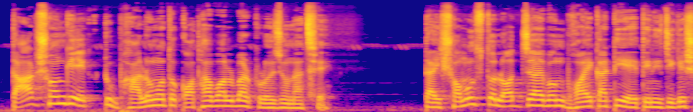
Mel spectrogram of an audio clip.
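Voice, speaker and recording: A man's voice: a little high, a little mellow. A man narrating a scripted ghost story as a storyteller.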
